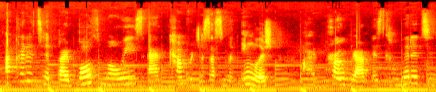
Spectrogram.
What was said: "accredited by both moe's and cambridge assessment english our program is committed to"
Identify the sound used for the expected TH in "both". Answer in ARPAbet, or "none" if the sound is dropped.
TH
